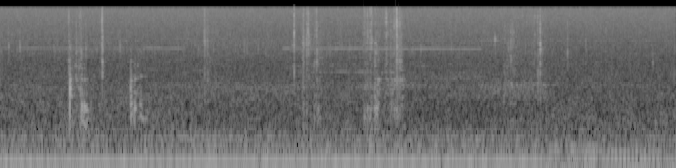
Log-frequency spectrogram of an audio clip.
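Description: Long chopsticks clicking and tapping against the wok rim and a wooden plate while fried scorpions are lifted out of the oil: a few scattered sharp taps over a steady low background rumble.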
